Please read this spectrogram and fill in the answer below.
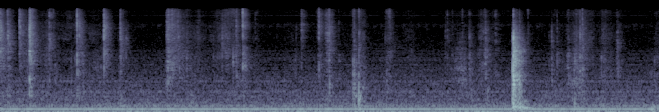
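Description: Trading cards being handled by hand: faint scattered ticks and card-on-card slides, with one sharper click about five seconds in, over a low steady hum.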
